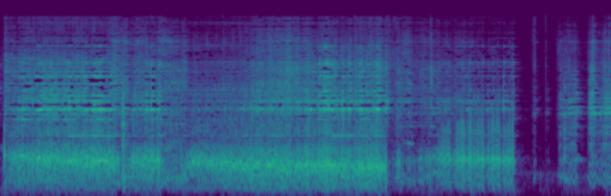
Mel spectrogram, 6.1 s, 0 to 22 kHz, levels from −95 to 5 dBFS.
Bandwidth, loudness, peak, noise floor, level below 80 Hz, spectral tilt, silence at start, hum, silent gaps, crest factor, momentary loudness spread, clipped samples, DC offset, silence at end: 16.5 kHz; -33 LUFS; -16 dBFS; -57 dBFS; -76 dBFS; -1.5 dB/octave; 0.05 s; none; none; 20 dB; 14 LU; under 0.1%; under 0.1%; 0 s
